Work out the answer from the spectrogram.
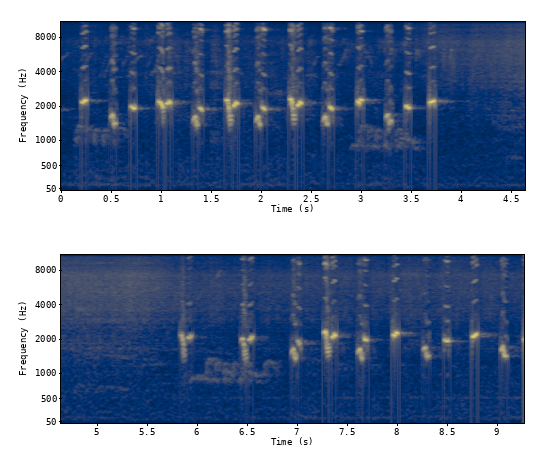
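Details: Yellow-vented bulbul in rapid 'ropel' song at morning, seeking a companion, used as a lure. Fast series of liquid whistled chirps, a two-second pause, then the chattering run resumes.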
